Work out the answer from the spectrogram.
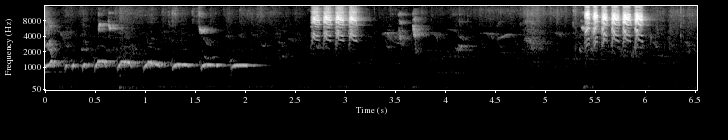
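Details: Java sparrow chick used as a lure, calling. A falling series of short whistled notes comes first, then two bursts of five or six quick, high, harsh chirps. Low hum underneath.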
